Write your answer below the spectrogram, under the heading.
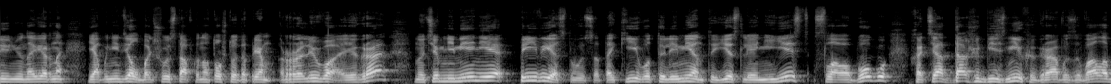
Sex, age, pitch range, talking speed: male, 30-49, 115-155 Hz, 185 wpm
